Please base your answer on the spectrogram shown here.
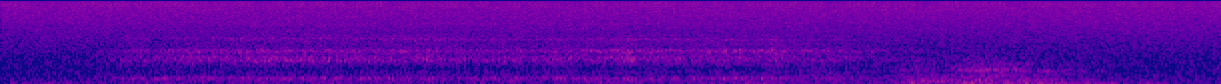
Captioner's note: longInhale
